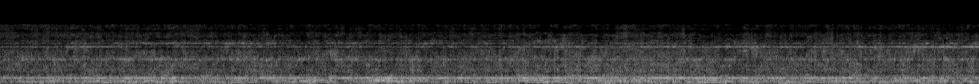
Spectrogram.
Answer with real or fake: fake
